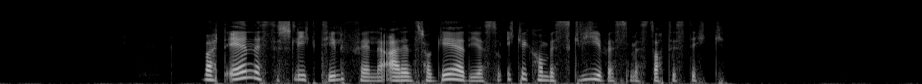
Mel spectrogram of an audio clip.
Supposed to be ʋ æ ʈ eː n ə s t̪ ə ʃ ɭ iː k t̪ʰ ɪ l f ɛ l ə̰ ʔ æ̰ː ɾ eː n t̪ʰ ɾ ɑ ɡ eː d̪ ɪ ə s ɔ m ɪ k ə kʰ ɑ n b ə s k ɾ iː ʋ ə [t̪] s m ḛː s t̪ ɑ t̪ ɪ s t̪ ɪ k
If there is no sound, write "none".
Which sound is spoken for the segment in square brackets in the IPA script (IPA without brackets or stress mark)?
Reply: none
